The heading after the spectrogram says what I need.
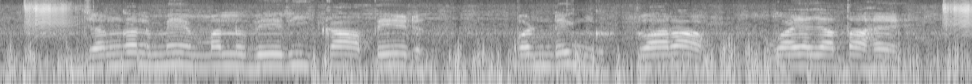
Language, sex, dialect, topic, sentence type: Hindi, male, Kanauji Braj Bhasha, agriculture, statement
